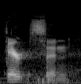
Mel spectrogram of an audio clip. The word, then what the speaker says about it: Ayrton: Pronounce the name of the hotel again. – It's Ayrton. My Dutch might be a little off, but that's the basis of it.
